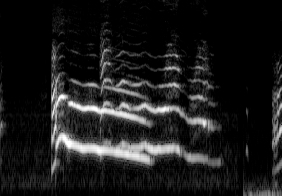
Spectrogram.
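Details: A puppy gives one long, sustained howl of about two and a half seconds, starting with a sharp rise then gently falling with wavering overtones, followed by a brief low noise.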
